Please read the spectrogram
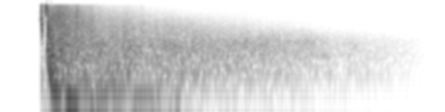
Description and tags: Layered sounds together from synth, shotgun, gun echo sample, kick drum, white noise and other textures to form a scifi weapon.
Processed with Multiband compression, eq, amp distortion, parallel compression.
Made in Bitwig.
trek, gun, science, fiction, bladerunner, laser, blaster, war, futuristic, weapon, scifi, space, sci-fi, star, wars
